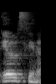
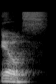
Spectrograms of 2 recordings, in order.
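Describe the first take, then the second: First: The word ends with an added 'ee' vowel. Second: The word ends cleanly on the s sound. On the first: The speaker calls it wrong. "এলসি না, কিন্তু অনেকে এলসি বলে" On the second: The speaker calls it right. "What এলস"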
